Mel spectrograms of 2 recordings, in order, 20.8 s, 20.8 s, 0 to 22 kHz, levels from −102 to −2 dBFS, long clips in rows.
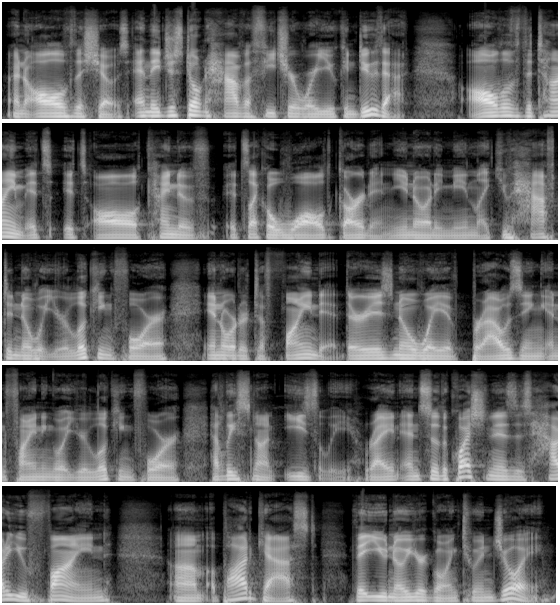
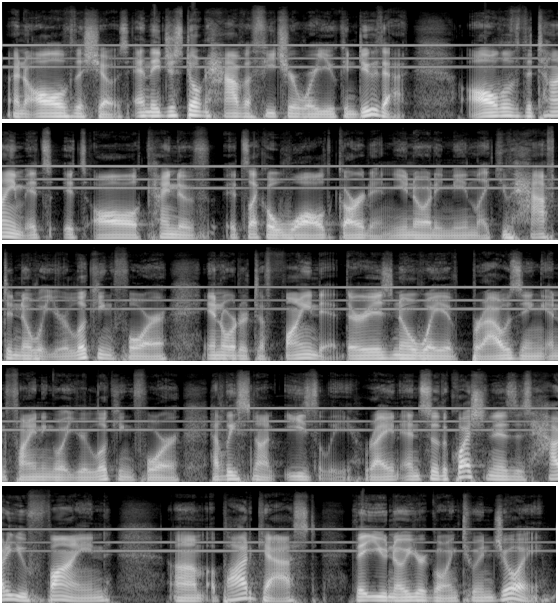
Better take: first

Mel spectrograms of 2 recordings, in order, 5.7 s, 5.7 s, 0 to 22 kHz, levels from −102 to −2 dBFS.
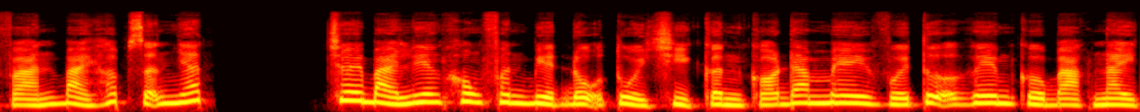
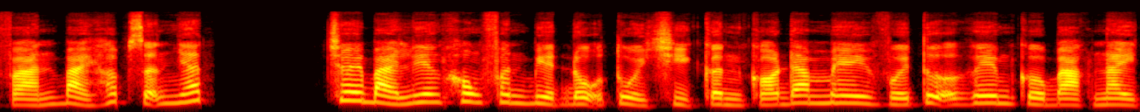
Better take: first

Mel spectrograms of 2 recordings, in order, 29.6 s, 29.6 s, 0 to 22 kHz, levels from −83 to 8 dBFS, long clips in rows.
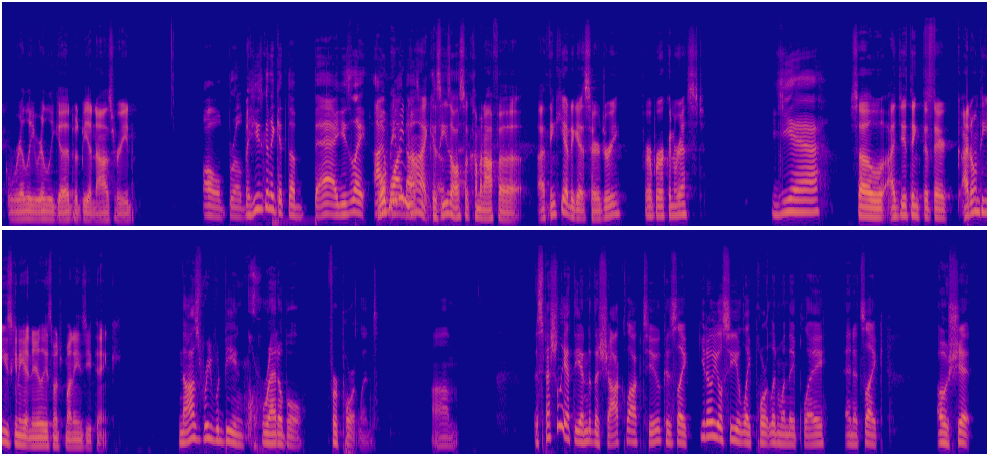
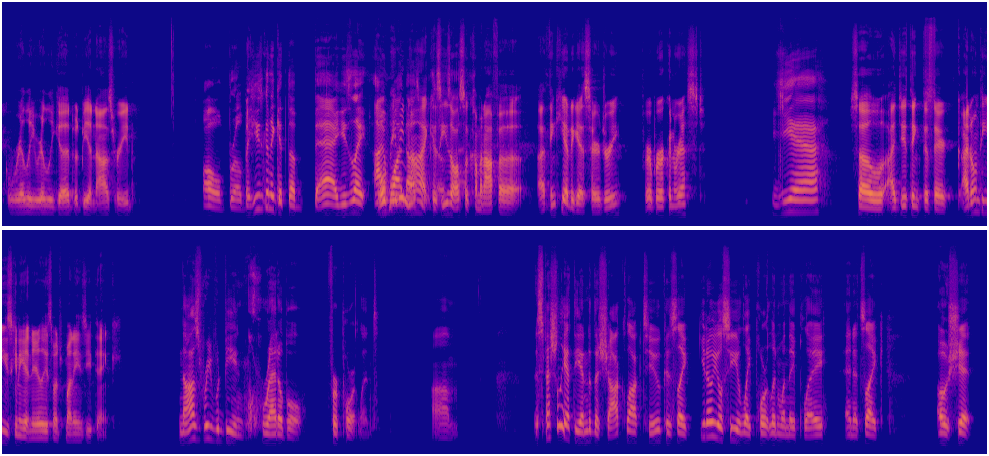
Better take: first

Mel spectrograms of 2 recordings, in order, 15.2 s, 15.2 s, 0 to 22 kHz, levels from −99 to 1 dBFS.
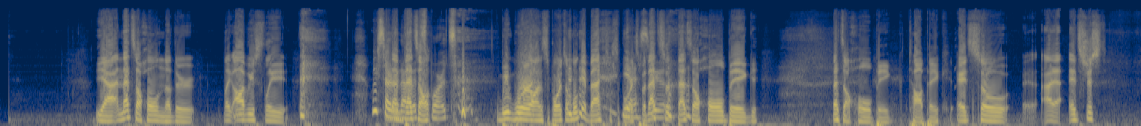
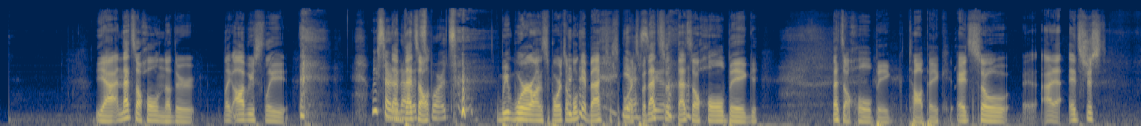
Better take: second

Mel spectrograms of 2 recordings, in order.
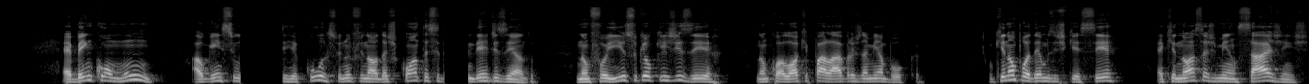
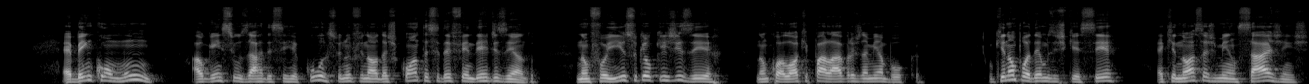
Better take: second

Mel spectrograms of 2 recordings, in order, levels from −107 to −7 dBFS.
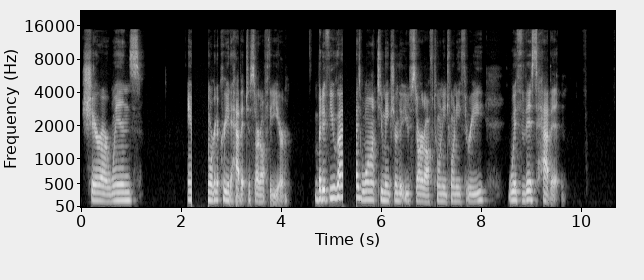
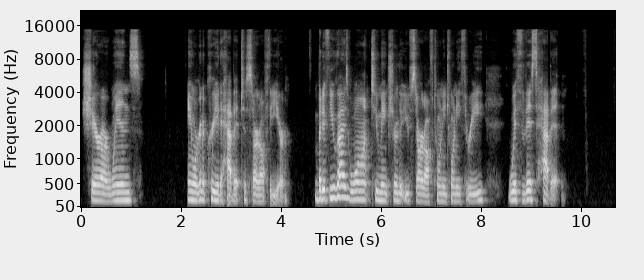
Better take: second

